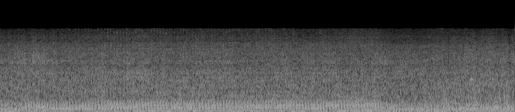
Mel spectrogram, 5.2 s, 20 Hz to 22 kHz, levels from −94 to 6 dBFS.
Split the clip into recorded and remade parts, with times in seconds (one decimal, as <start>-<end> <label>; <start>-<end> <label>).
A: 0.0-3.3 recorded; 3.3-4.4 remade; 4.4-5.2 recorded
